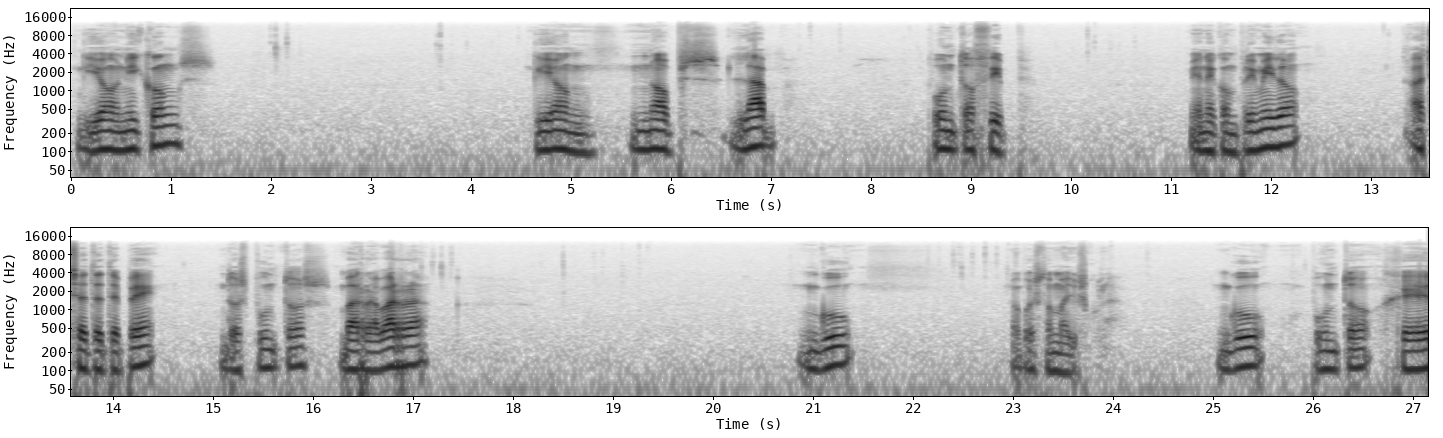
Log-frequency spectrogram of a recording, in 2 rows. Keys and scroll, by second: 0.0-7.1 typing, 8.3 typing, 9.9-10.9 typing, 12.8-14.0 typing, 16.0-18.2 typing, 20.3-24.2 typing.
